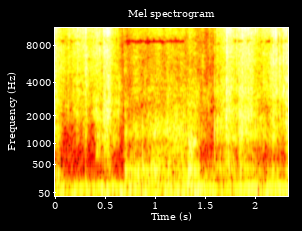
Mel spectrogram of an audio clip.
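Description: Faint rustling and crinkling of packing paper being pulled out of the inside of a new handbag.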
